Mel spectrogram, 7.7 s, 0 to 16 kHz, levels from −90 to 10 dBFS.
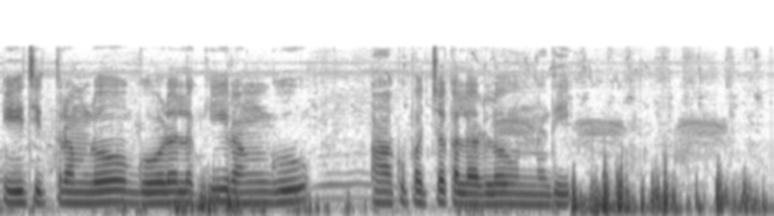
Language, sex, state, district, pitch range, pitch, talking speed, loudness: Telugu, male, Andhra Pradesh, Sri Satya Sai, 140-155 Hz, 150 Hz, 55 wpm, -20 LUFS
